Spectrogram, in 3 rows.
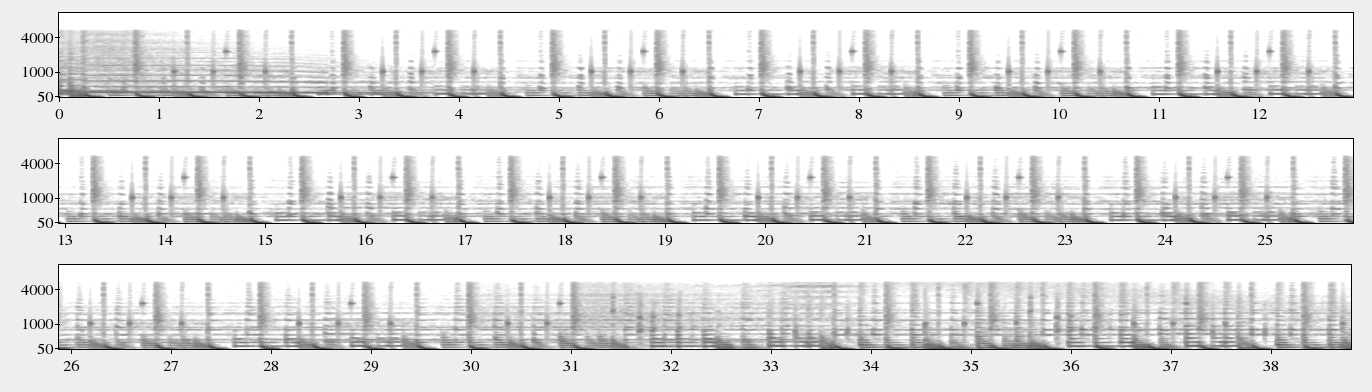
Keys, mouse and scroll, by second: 0.2 click, 1.8 click, 1.9 click, 3.2 click, 5.6 click, 5.7 click, 6.7 click, 8.7 click, 8.8 click, 9.8 click, 12.0 click, 12.5 click, 13.1 click, 16.5 middle click, 17.0 scroll up 1, 18.1 click, 20.7 click, 22.1 click, 24.0 click, 24.0 click, 25.5 click, 30.0 click, 31.7 click, 33.5 click, 33.6 click, 35.1 scroll down 1, 36.5 click, 37.6 click, 37.9 click, 38.0 double click.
